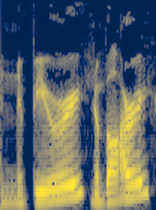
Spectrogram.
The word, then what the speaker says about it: Nibiru: Now, forgive me if I get the pronunciation of this title wrong, but it's the Nibiru? How do you say it? Nibiru. Nibiru.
